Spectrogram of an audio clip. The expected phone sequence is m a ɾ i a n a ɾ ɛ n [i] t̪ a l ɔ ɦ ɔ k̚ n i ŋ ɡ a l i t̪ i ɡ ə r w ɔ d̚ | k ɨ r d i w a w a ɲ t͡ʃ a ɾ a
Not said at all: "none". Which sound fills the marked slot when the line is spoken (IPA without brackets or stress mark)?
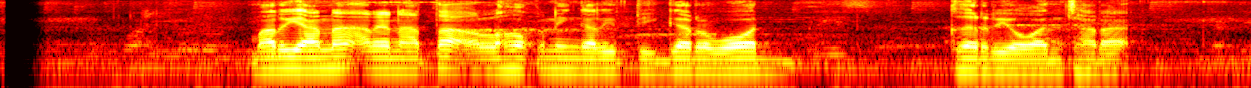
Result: a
